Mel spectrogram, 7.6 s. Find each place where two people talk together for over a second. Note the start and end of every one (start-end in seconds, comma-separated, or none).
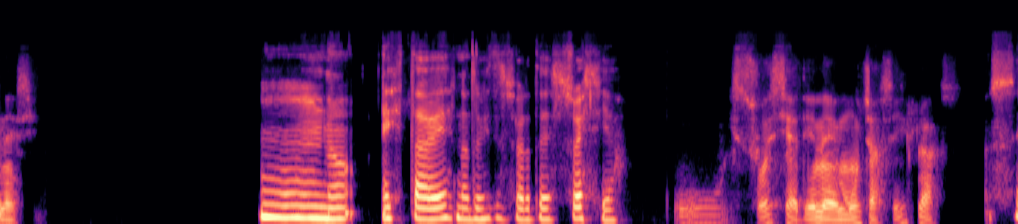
none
